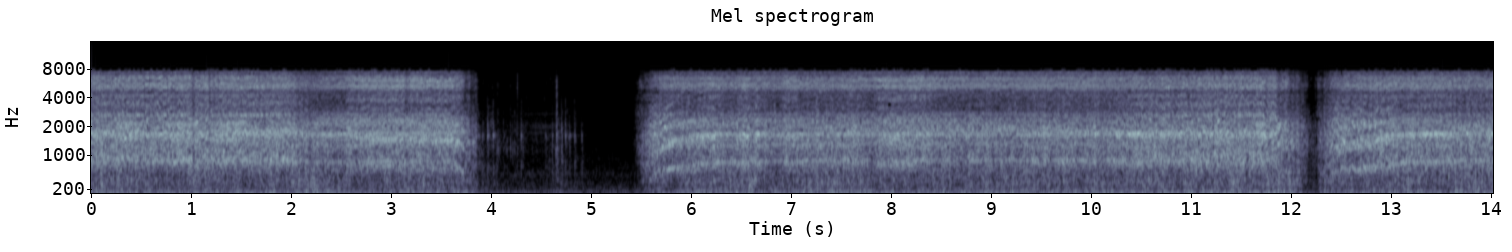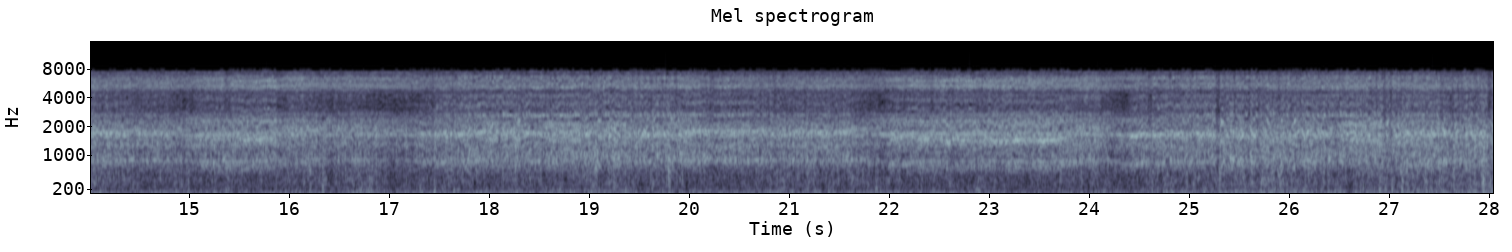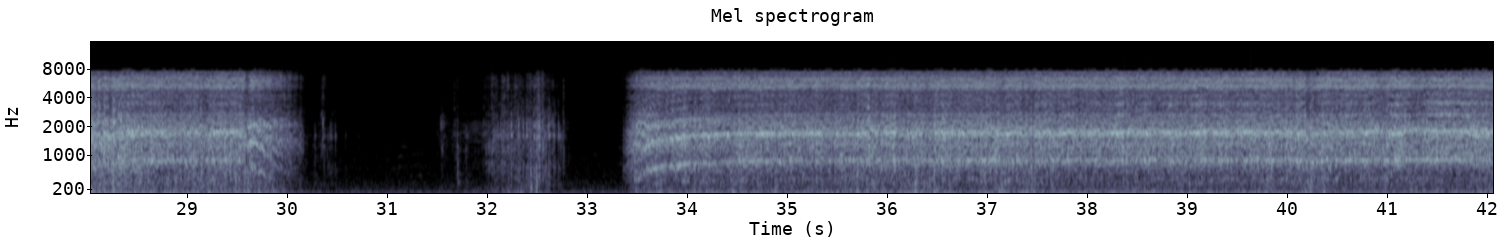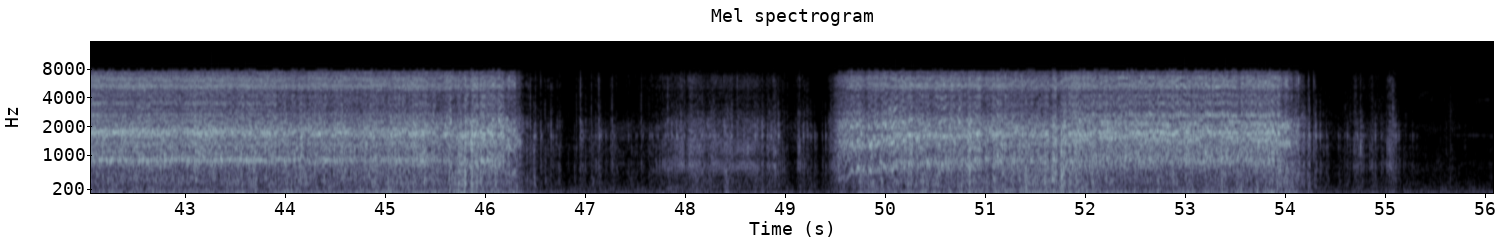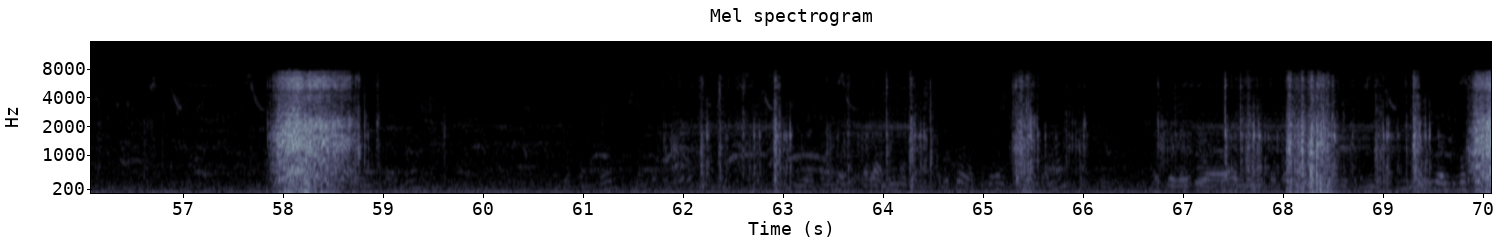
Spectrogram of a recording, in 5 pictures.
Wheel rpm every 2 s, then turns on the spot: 210, 190, 30, 200, 230, 210, 170, 220, 230, 210, 230, 220, 210, 210, 190, 10, 40, 220, 230, 240, 230, 230, 230, 50, 40, 210, 210, 50, 0, 10, 0, 0, 0, 0, 10.
46-48 54-56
